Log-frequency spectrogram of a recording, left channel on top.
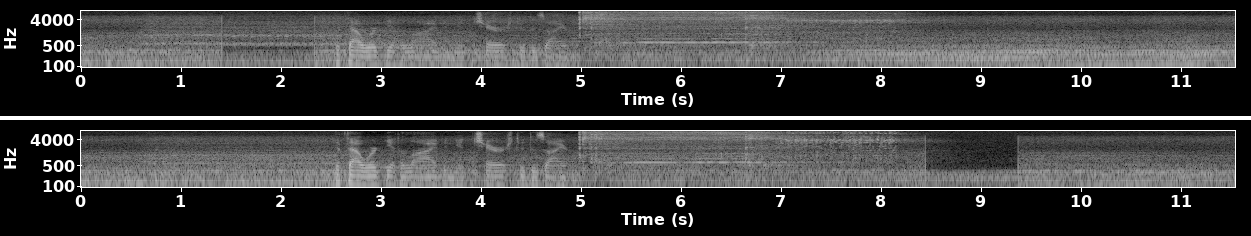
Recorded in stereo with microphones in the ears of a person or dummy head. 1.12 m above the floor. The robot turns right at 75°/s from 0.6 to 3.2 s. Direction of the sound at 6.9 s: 40° right (ahead or behind).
